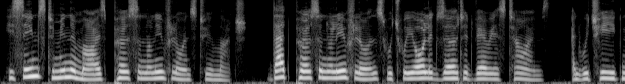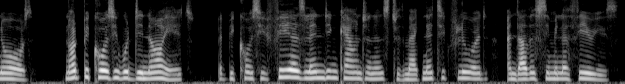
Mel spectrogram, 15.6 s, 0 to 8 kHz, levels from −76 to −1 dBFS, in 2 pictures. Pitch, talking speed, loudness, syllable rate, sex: 205 Hz, 155 wpm, -19 LUFS, 5.2 syllables/s, female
